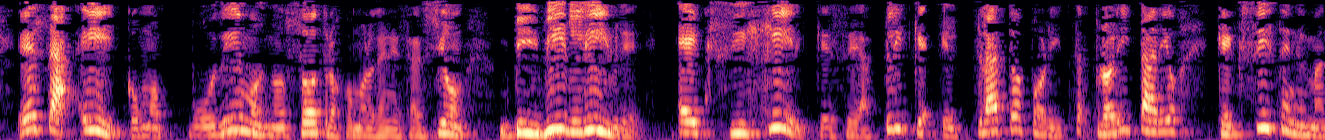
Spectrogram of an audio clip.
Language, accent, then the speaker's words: Spanish; Guayaquil, Guayas, Ecuador; porque yo soy de Guayaquil.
